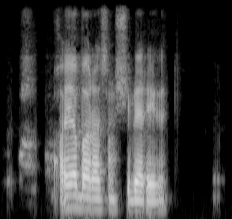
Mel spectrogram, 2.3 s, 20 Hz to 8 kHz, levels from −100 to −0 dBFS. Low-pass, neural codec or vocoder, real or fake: 7.2 kHz; none; real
